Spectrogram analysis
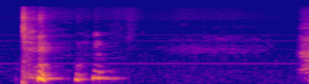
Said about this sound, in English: And I can't believe I talked this whole time and have not coughed. And now I'm trying to cough.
